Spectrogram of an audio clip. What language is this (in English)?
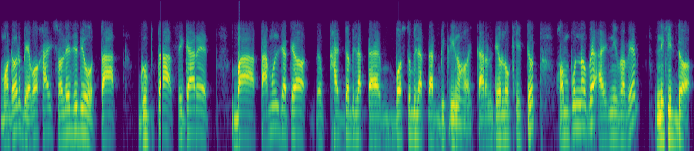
Assamese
